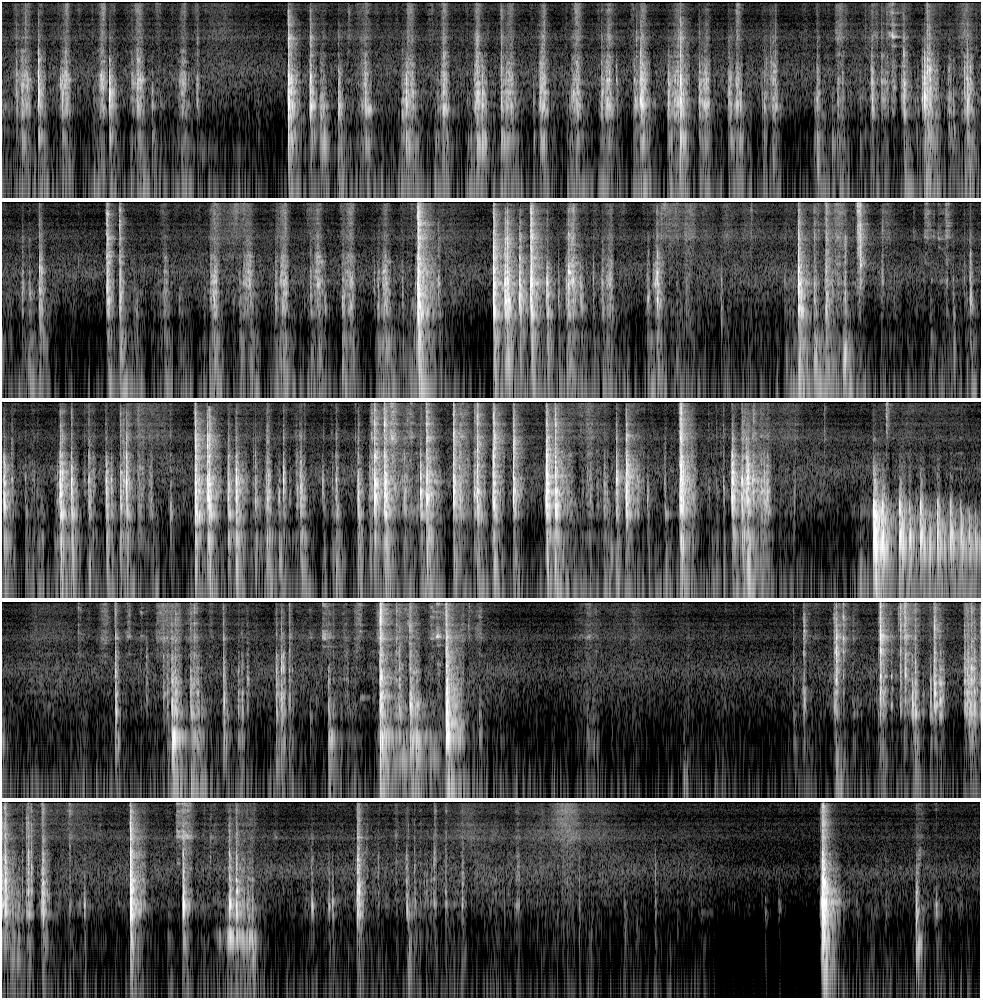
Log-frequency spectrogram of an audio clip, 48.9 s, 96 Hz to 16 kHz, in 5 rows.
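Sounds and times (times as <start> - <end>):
clicks and rattles of handled parts: 17.6 - 27.3, 37.3 - 44.3.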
